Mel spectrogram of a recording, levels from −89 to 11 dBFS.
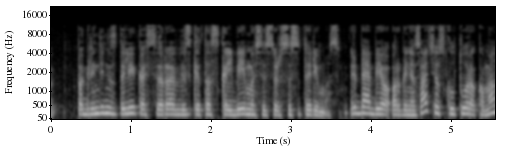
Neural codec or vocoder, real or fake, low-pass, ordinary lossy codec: vocoder, 44.1 kHz, 128 mel bands every 512 samples, BigVGAN v2; fake; 14.4 kHz; MP3, 48 kbps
